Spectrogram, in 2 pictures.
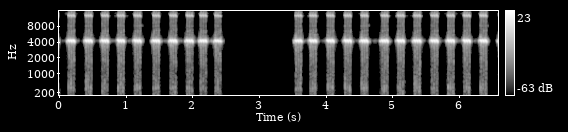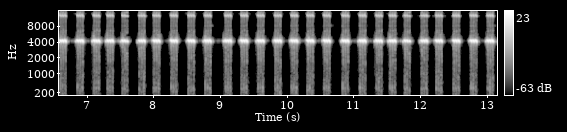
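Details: Cricket sound meant to chase off rats, with sharp high chirps pulsing about four times a second, broken by one silent gap of about a second before carrying on evenly.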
